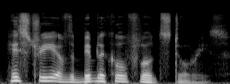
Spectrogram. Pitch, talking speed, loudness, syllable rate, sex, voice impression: 120 Hz, 155 wpm, -18 LUFS, 5.1 syllables/s, male, very masculine, slightly old, thick, slightly tensed, slightly weak, slightly dark, soft, muffled, slightly fluent, slightly raspy, slightly cool, intellectual, slightly refreshing, sincere, calm, mature, slightly friendly, slightly reassuring, unique, slightly elegant, wild, slightly sweet, lively, very kind, modest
